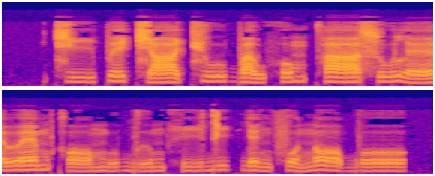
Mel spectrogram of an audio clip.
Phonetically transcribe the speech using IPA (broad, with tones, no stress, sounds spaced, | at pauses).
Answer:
t͡ɕ iː˩ p e˧˥ t͡ɕ aː˩˧ t͡ɕ uː˧ b a˧˩ w h o˧˥ m t̪ʰ aː˧ s u˧˥ l ɛː˩˧ ʋ ɛː˧˥ m kʰ ɔː˩ m u˩˧ b ɯː˩ m h iː˩˧ d iː˧ k̚ l e˧˩ ŋ f o˧˩ n ɔː˥˨ b oː˧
